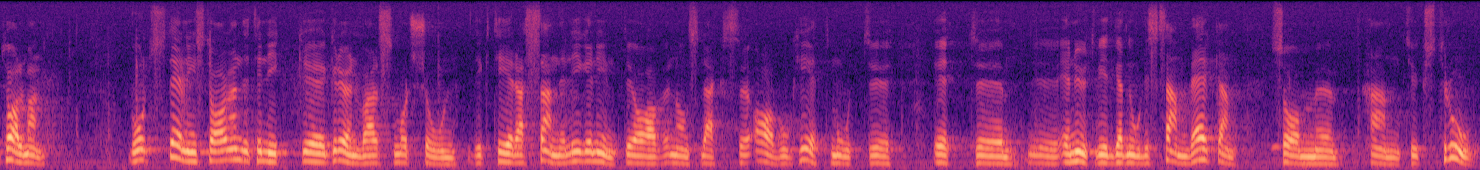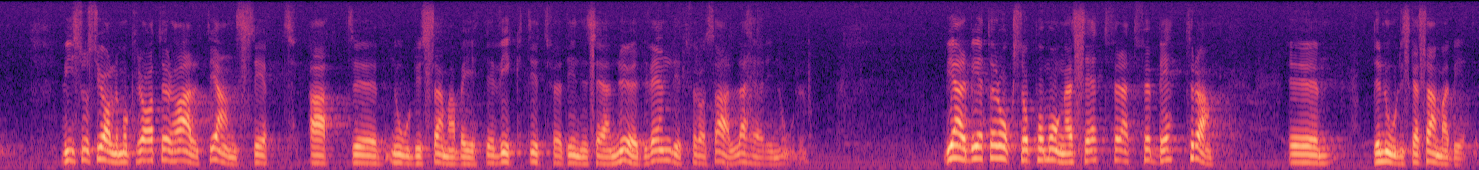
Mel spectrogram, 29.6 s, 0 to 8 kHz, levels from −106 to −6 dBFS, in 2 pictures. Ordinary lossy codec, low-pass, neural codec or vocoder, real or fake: none; none; none; real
